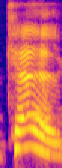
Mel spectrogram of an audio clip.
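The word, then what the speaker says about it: quelle: today the next one kel q-u-e-l-l-e okay so again it's pronounced the same way and we have seen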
